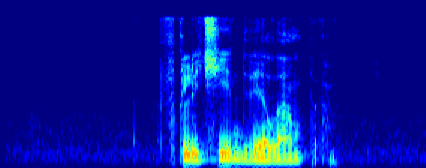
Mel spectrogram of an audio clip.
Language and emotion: Russian, neutral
